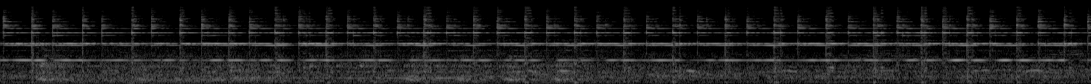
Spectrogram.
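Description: Hand bell rung continuously in a fast, even rhythm of about four to five clapper strikes a second, its ringing tones held steady underneath.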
